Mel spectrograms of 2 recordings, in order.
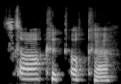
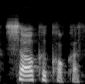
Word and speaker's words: Sarcococca: Sarcococca. – Sarcococca, thank you.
